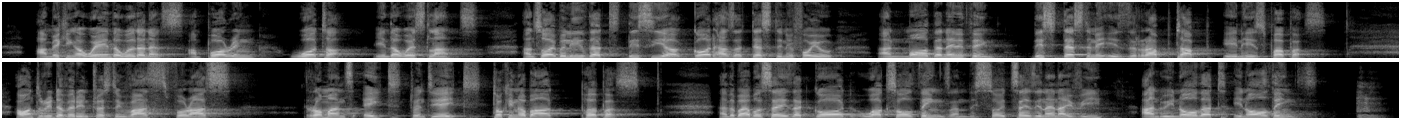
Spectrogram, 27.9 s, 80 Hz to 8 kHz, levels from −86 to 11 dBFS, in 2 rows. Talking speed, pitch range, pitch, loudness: 165 wpm, 175-210 Hz, 195 Hz, -19 LUFS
